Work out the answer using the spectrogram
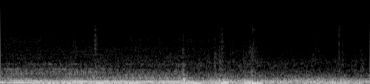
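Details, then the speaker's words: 2012 BMW 118i 2.0 M Sport Steptronic automatic, Euro 5, braking to a stop from about 20 mph within minutes of starting after sitting a day: low rumble dips and wavers unevenly as if about to stall; cause unknown. "Not sure if you can hear, but the engine kind of sounded like it was stalling then, like if you're driving a manual and you're slowing down and you've got to put your foot on the clutch if you're in first gear to stop it from stalling."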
